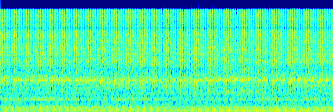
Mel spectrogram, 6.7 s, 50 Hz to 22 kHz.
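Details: Saab 900 (C900) after engine/head rebuild: constant sharp lifter tapping, three to four per second, over a steady idle. No oil leakage, oil pressure lamp off. Oil return line leak seems unlikely; owner now suspects the oil pressure relief valve, inspected but not thoroughly cleaned during rebuild.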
